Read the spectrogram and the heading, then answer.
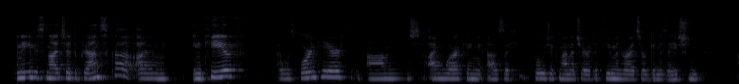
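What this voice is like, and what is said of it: Slight Irish-tinged accent. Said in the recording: “a little bit of Irish in ... accent”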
